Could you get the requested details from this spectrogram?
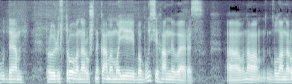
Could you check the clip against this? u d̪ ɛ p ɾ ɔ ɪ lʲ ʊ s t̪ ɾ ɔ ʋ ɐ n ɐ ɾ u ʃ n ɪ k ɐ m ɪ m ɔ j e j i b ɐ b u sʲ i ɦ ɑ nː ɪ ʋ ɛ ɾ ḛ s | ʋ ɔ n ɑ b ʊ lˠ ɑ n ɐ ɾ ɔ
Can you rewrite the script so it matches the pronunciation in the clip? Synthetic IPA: u d̪ ɛ p ɾ ɔ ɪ lʲ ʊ s t̪ ɾ ɔ ʋ ɐ n ɐ ɾ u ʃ n ɪ k ɑ m ɪ m ɔ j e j i b ɐ b u sʲ i ɦ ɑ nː ɪ ʋ ɛ ɾ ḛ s | ʋ ɔ n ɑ b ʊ lˠ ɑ n ɐ ɾ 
